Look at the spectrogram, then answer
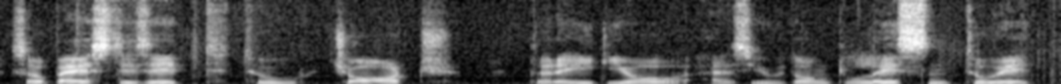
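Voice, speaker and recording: A man giving a casual, unscripted product walkthrough, explaining things haltingly with many uhs and repeated words. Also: on the low side, steady tone, creaky, darkish tone. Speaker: host of product unboxing videos.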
